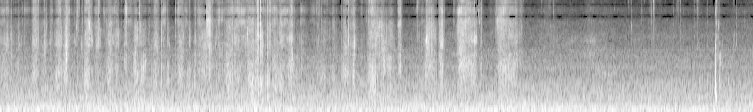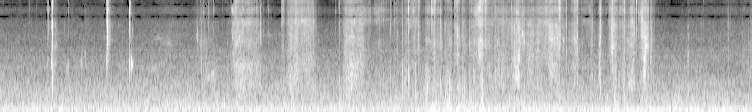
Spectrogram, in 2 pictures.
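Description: Short white nails and fingertips scratch and tap on a solid, wet outdoor concrete slab with standing water. Many quick, bright clicks and gritty scrapes sound over a steady low rumble and hiss. Each tap dies away almost at once.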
